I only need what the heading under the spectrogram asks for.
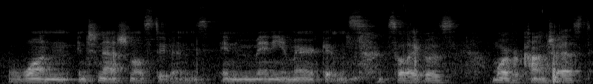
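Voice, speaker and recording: Lively intonation marks this man's speech at a moderate pace. Noticeable background noise sits behind him. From Luxembourg. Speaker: university student. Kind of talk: interview answer. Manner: casual, filler-heavy.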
